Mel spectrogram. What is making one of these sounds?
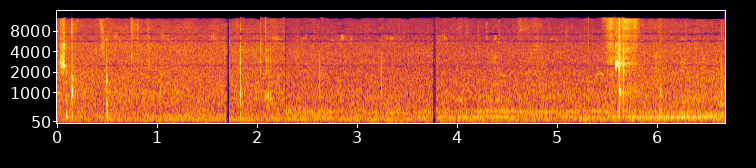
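A tennis ball is struck by a racket with a sharp pop.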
